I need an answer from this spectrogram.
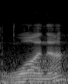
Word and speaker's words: wanna: So instead of need to you're going to say need similar to instead of one to we use wana.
